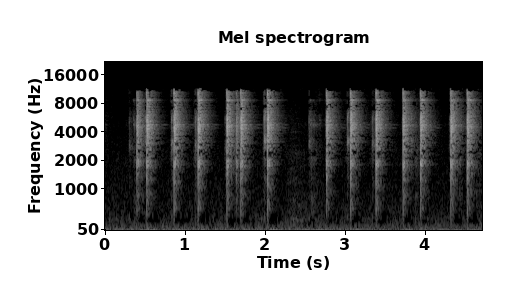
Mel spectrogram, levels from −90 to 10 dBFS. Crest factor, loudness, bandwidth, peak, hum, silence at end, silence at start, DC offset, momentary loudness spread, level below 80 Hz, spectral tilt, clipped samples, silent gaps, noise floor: 26 dB; -25 LUFS; 11.5 kHz; -4 dBFS; none; 0.05 s; 0.4 s; under 0.1%; 5 LU; -62 dBFS; 4.5 dB/octave; under 0.1%; none; -54 dBFS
